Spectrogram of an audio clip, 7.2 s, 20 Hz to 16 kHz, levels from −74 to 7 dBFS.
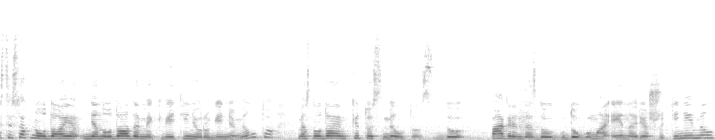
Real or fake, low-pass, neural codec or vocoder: real; 14.4 kHz; none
